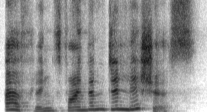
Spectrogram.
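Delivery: high, loud prim alien voice; posh alien voice. A narrator's reading. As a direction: keep up the posh alien act. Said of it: "copying Mum's posh alien voice".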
